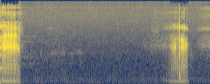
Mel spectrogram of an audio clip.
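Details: Sleeping female cat Snuffles, born feral and left with nasal scar tissue from a respiratory illness as a kitten, makes two short snuffling snores about three seconds apart, with quiet room hush in between.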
